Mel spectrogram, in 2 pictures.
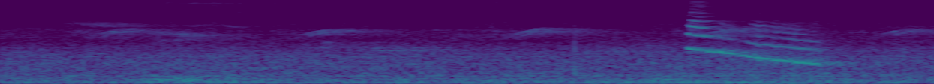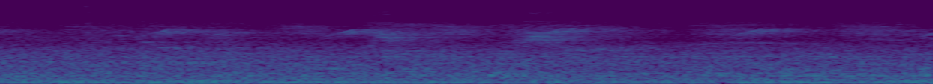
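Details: Alexandrine parakeet, a tame talking parrot, calling while playing with toys: one loud, harsh note of about half a second, sliding steeply downward with rich harmonics. Faint, softer chirps repeat steadily in the background over low noise.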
